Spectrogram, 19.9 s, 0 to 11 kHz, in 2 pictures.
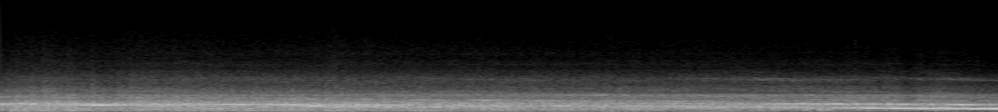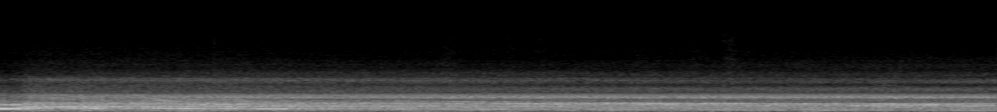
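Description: A Tokyo Waterfront Area Rapid Transit (Rinkai Line) 70-000 series electric train running between Shin-Kiba and Tokyo Teleport, a steady, unbroken roar of wheels and motor with faint whining tones gliding slightly in pitch, no voices throughout.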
